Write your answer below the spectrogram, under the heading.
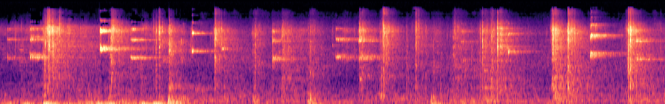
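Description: Badminton rally: rackets hitting the shuttlecock in sharp clicks and the players' sneakers squeaking on the hardwood court, with heavy footfalls and lunges thudding in the first few seconds.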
